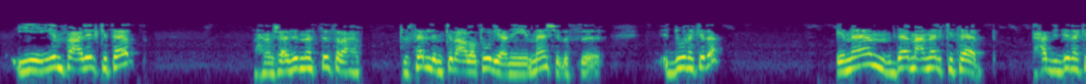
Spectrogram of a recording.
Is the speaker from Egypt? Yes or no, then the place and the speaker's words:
yes; Egypt; نعم احنا مصريين بس أم القرى مكة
